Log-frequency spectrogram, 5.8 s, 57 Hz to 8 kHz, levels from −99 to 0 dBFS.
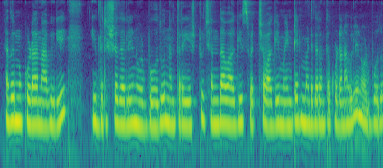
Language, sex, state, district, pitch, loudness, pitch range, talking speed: Kannada, female, Karnataka, Bellary, 215 Hz, -16 LUFS, 205-220 Hz, 185 wpm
